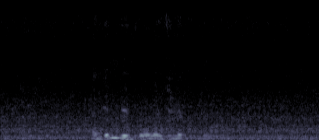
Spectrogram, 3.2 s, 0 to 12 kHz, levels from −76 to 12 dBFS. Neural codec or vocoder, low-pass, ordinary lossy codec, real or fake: none; 10.8 kHz; MP3, 64 kbps; real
